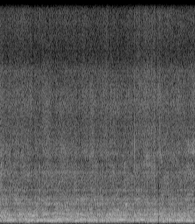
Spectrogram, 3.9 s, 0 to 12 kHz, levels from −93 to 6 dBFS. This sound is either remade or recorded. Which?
remade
